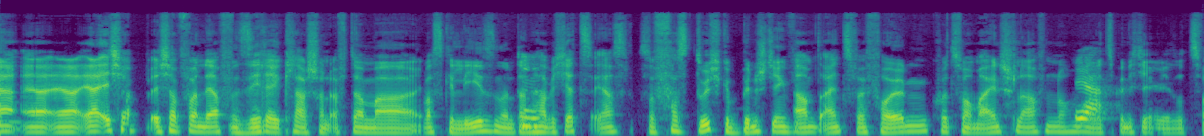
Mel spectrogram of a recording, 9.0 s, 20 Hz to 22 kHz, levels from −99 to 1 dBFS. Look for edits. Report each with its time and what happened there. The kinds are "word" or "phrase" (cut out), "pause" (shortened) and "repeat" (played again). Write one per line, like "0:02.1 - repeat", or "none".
0:01.7 - word
0:03.2 - phrase
0:04.7 - word
0:06.0 - word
